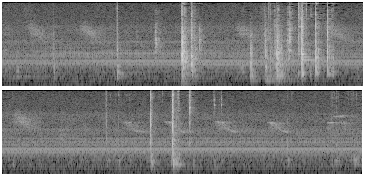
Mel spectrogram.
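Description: Sharp clicks and knocks of hands and tools working at a riding mower's fuel line and filter, in a cluster a couple of seconds in and twice more a few seconds later. Underneath is a steady hum and short falling chirps repeating about twice a second.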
